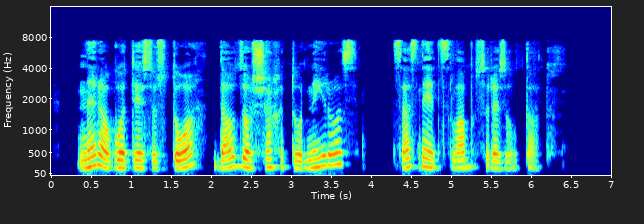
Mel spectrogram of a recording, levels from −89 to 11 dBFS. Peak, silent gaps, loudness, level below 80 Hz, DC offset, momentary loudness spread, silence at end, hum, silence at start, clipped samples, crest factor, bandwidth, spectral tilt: -2 dBFS; 1.97-2.02 s, 3.96-4.28 s; -18 LUFS; -68 dBFS; under 0.1%; 14 LU; 0.9 s; none; 0.35 s; under 0.1%; 18 dB; 8 kHz; -5 dB/octave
